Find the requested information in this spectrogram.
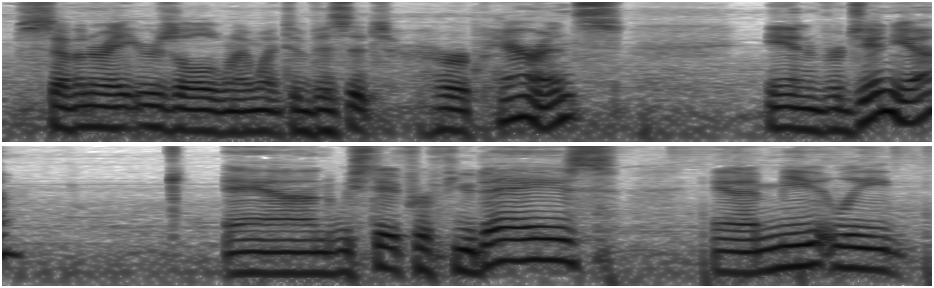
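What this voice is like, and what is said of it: Smooth radio-announcer voice. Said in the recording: “This guy sounds like a radio personality to me. I think he has a radio voice.”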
